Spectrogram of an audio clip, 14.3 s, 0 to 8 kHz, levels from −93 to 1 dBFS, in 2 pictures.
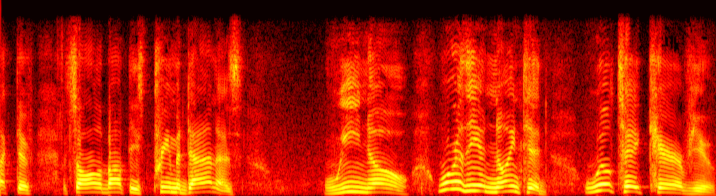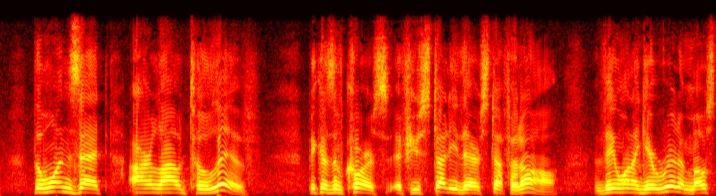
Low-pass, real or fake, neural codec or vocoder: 7.2 kHz; real; none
